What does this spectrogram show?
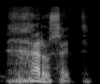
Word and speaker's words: charoset: l se llamaba el yo no sé pronunciar hebreo, yo voy a decir charoset, pero yo me imagino que eso se dice jaroset, pero yo mi hebreo es bastante precario, pero es jaroset.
